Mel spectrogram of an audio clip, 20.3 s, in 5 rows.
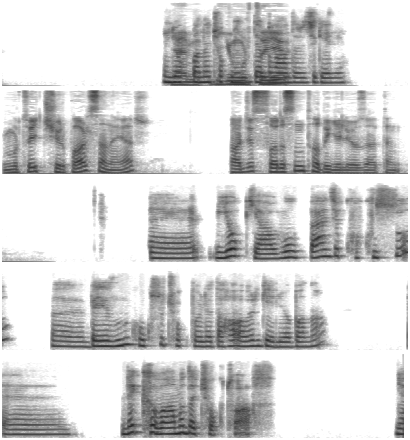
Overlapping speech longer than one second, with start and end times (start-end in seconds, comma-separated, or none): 1.7-2.9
